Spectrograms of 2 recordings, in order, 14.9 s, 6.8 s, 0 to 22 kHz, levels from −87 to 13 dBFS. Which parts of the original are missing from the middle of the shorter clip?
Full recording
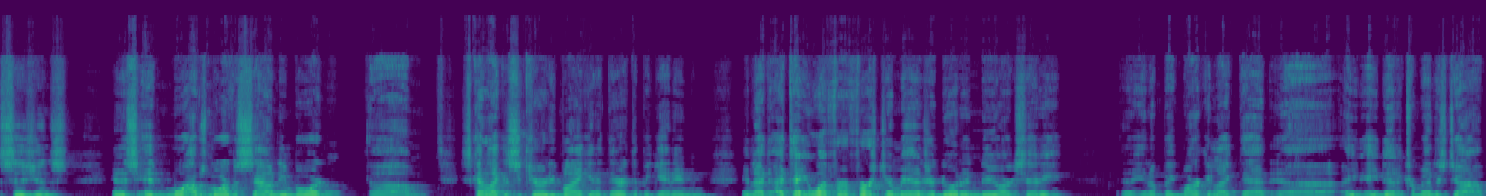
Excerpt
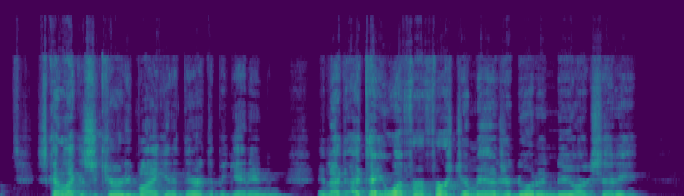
none

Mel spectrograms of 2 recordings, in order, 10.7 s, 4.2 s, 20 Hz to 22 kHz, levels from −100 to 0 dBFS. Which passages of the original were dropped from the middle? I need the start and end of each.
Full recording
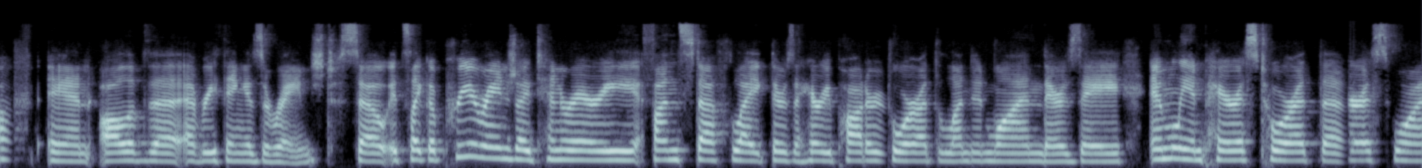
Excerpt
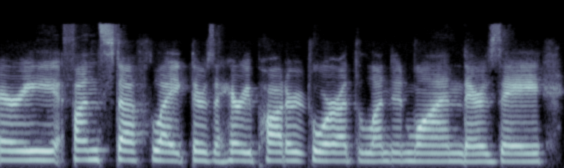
none

